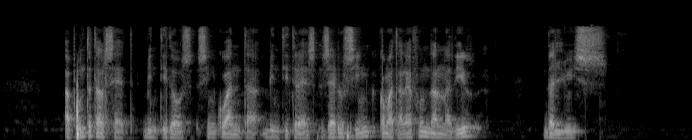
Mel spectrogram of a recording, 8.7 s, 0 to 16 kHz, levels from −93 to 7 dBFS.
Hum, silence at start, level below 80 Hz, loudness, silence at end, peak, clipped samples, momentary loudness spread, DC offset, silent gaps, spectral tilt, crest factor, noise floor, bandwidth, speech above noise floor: none; 0.8 s; -56 dBFS; -36 LUFS; 1.1 s; -6 dBFS; under 0.1%; 13 LU; under 0.1%; none; -5 dB/octave; 32 dB; -88 dBFS; 8 kHz; 53 dB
